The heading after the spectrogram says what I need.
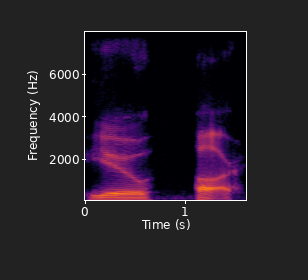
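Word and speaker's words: Uyghur: Y cand say about him u y g u r Jen yeah he doesn't have a h in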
